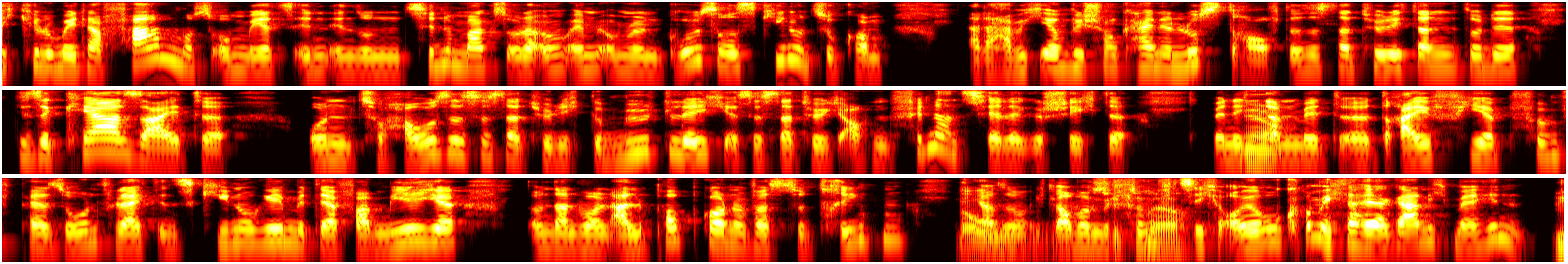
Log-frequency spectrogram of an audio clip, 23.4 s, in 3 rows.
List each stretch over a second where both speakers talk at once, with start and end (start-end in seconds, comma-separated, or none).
20.4-21.7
